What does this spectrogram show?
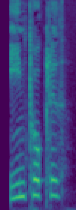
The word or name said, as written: ENPUKLET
